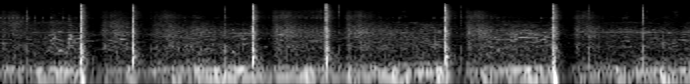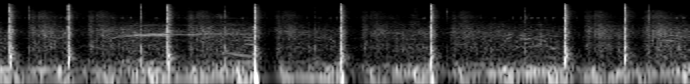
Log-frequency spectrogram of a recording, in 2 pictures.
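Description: Fireworks burst with loud sharp bangs, one after another.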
